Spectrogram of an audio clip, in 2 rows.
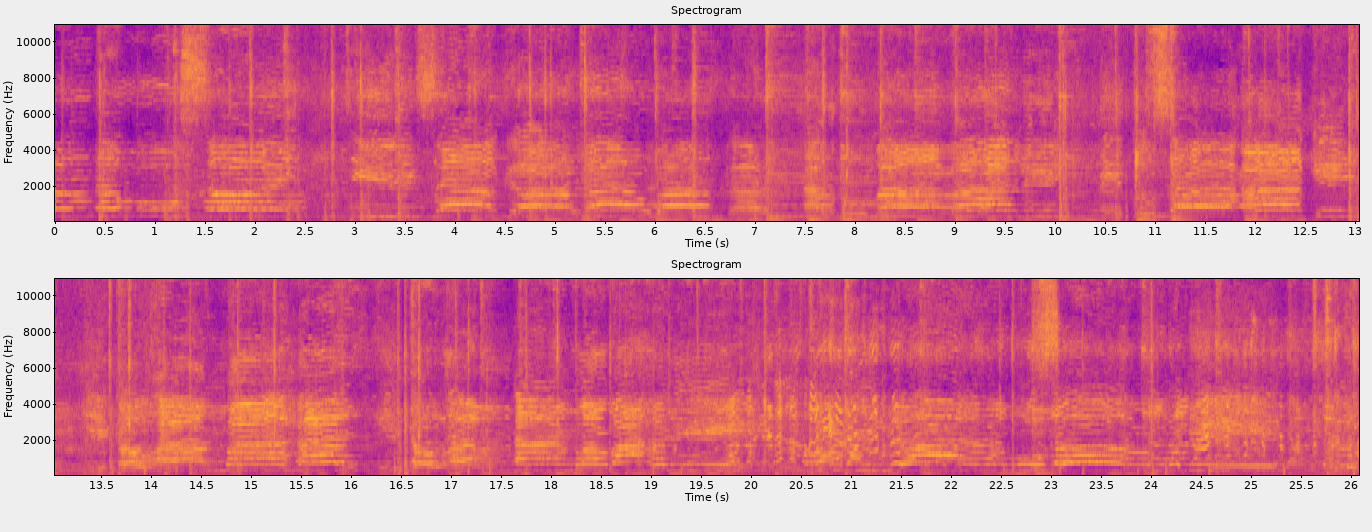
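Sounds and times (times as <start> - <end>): group singing: 0.0 - 26.0
strummed acoustic guitar: 0.0 - 26.0.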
